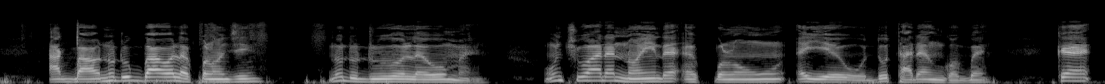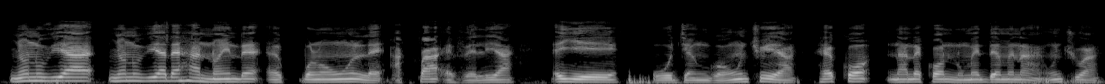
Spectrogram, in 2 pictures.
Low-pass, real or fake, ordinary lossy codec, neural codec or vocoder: 9.9 kHz; real; MP3, 32 kbps; none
